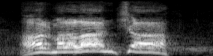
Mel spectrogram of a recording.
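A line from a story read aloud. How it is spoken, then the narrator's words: Impetuous yell. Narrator (Italian): urlò impetuoso Ahab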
